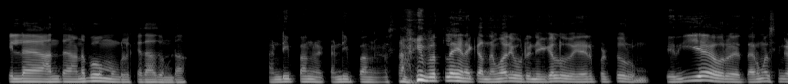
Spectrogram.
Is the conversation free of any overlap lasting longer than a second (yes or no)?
yes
